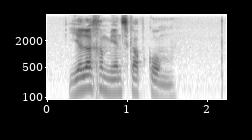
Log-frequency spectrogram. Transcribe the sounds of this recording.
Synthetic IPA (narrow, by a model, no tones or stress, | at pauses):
ɦiələχəmiənskɐpkɔm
